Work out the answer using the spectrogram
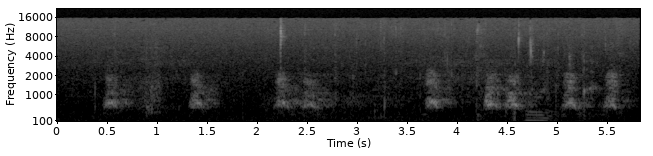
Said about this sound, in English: Damn, what the hell were their dogs barking? Those are my dogs, huh? Yeah. Damn, now I gotta shut this window because that's all you hear in the microphone. This is my damn dogs barking.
